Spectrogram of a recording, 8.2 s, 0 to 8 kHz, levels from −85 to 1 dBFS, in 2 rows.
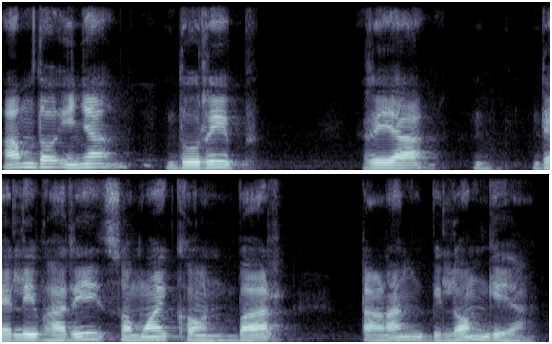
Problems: background sounds at intervals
